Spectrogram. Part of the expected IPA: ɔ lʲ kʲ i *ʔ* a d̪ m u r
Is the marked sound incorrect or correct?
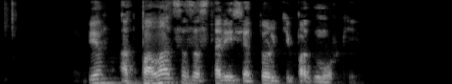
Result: incorrect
